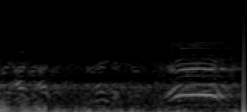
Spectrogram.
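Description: Steady low rumble of wind on the microphone, with a player's short shouted call, rising then falling in pitch, near the end and a fainter shout just at the start.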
